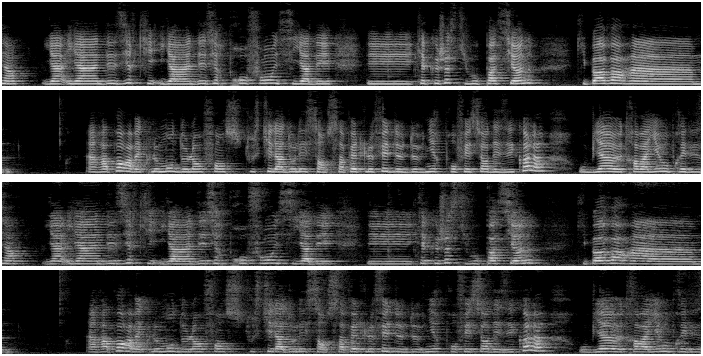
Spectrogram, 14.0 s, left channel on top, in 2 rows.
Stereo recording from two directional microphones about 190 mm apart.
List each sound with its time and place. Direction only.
0.0 s speech: 50° left (ahead or behind)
